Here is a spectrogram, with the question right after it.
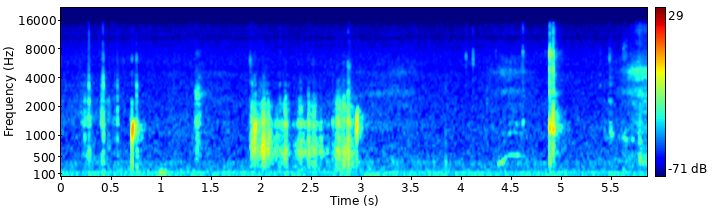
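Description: A clear plastic Trader Joe's Chocolatey Cats cookie tub, medium-sized, hollow and partly filled with cookies, is held in both hands and tapped with long painted fingernails. The result is a quiet, uneven run of short, crisp plastic taps and clicks with a hollow tone near 1.1 kHz, some landing in quick clusters. Each tap dies away almost instantly, leaving near-silence between them.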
